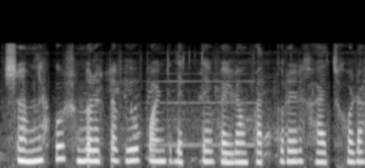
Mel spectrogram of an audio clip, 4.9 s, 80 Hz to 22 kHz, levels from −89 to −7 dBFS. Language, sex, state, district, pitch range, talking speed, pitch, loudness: Bengali, female, Assam, Hailakandi, 230-260 Hz, 125 wpm, 245 Hz, -19 LUFS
